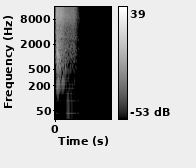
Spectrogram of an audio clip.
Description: Bare Step Grass Medium A.wav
